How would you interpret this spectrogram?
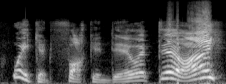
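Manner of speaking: bad Cockney British accent; hammed-up Cockney, pitch jumping up. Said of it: "That's a Cockney British accent".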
